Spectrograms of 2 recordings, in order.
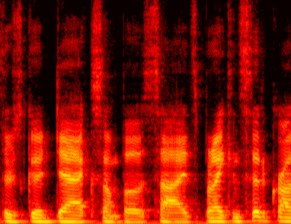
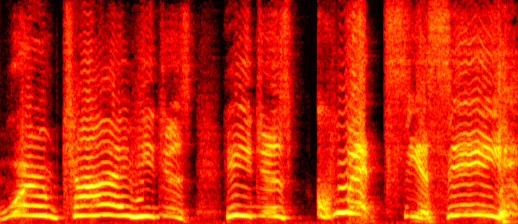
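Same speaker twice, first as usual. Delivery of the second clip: put-on angry griping voice, higher and louder; 8 dB louder than usual. Retelling how angry players complained about quitting: imitating angry players. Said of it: "everybody got so goddamn mad at me".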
